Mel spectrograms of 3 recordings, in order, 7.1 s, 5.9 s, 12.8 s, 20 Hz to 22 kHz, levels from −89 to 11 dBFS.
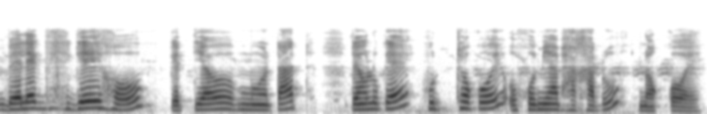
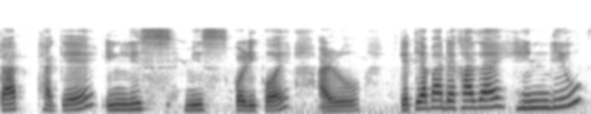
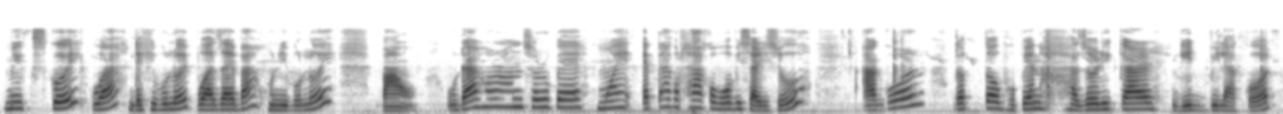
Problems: background sounds at intervals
